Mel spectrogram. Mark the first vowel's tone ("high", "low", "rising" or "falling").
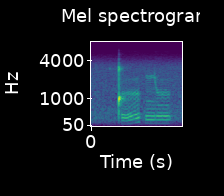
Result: rising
